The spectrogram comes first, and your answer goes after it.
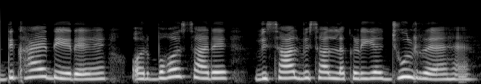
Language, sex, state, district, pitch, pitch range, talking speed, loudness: Hindi, female, Punjab, Pathankot, 280 Hz, 260-300 Hz, 150 wpm, -14 LUFS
